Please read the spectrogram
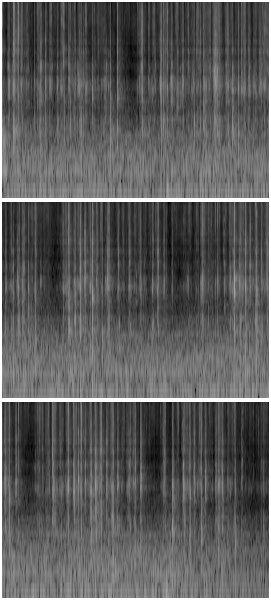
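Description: A deck of tarot cards being shuffled by hand: a continuous run of soft card slaps and rustles, with a few brief pauses.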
